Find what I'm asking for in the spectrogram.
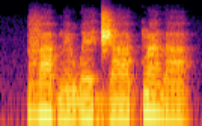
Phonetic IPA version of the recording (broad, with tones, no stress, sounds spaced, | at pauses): v a˦ b ɛ̃˧ w ɛ˧ d͡ʒ aː˧ kʷ ã˦ l a˧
